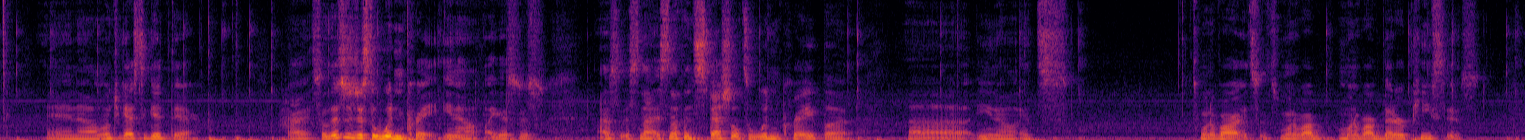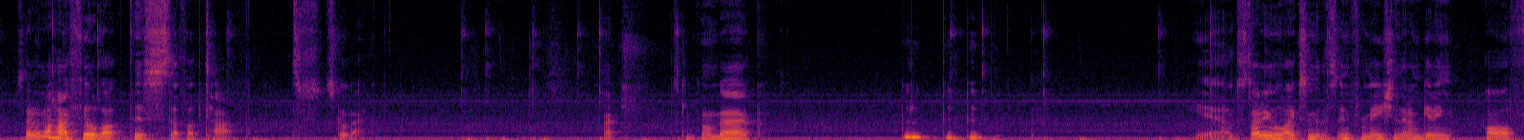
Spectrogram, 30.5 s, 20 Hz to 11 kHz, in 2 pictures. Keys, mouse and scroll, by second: 0.2 alt+click, 1.0 alt+click, 1.8 shift+click, 2.5 alt+click, 3.3 alt+click, 3.7 click, 7.0 click, 7.6 click, 8.5 click, 9.4 click, 10.5 alt+click, 13.3 click, 14.2 alt+click, 15.0 alt+click, 15.7 alt+click, 17.3 alt+click, 18.6-19.9 drag, 20.1 alt+click, 21.0 alt+click, 22.0-24.7 drag, 25.1 alt+click, 26.8 alt+click, 27.9 shift+click.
